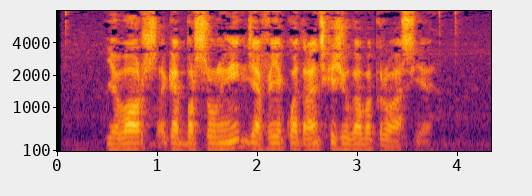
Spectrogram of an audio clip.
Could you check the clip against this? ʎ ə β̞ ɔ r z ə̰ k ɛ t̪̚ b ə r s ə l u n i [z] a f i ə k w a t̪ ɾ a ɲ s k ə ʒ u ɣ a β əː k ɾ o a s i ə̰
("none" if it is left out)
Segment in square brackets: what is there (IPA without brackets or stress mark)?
ʒ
